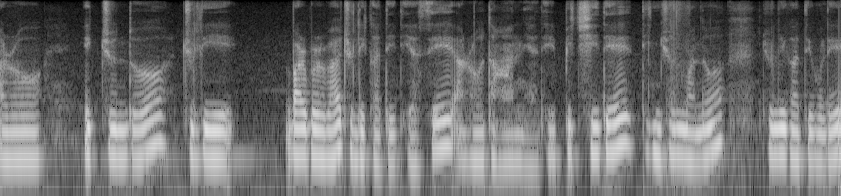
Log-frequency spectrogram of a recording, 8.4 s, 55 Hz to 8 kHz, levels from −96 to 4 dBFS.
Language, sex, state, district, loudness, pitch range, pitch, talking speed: Nagamese, female, Nagaland, Dimapur, -20 LUFS, 140-160 Hz, 150 Hz, 130 wpm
